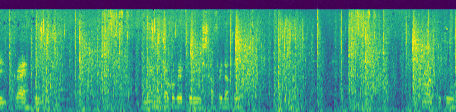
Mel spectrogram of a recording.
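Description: A shovel thuds into soft dirt again and again.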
